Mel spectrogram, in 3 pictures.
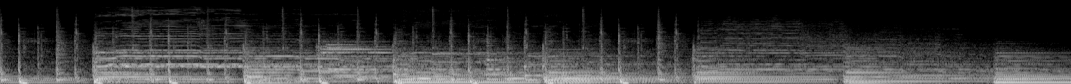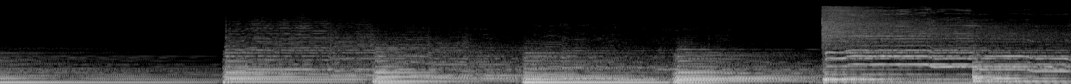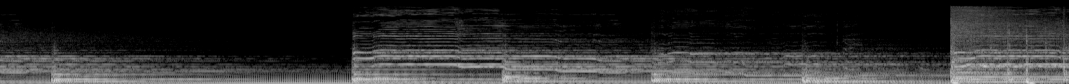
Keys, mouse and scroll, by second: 3.9-8.2 drag, 8.2 right click, 9.7 click, 13.4 ctrl+shift+c, 15.0-16.7 typing, 20.8-27.2 drag, 27.9 space.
